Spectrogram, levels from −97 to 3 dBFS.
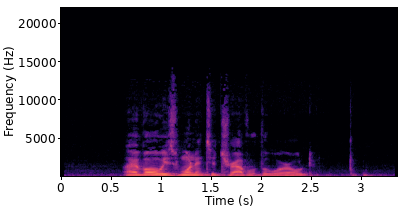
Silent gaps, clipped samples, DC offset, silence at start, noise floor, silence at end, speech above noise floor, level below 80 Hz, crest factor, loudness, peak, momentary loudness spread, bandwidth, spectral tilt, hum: none; under 0.1%; under 0.1%; 0.65 s; -68 dBFS; 0.3 s; 35 dB; -64 dBFS; 18 dB; -34 LUFS; -18 dBFS; 12 LU; 11.5 kHz; -7.5 dB/octave; none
